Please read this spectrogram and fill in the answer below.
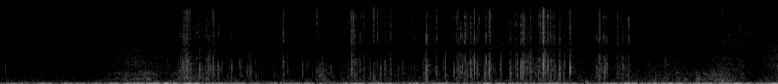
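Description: Butter paper over carbon paper crinkling and crackling under the fingers as pins are pushed through it into the fabric. The crackles come in a dense cluster through the middle, with a few more near the end.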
